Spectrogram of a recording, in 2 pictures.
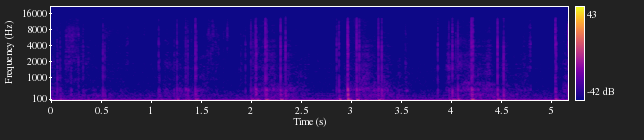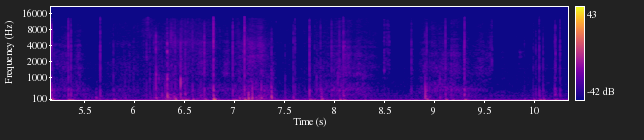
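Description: Short-nailed fingertips of both hands tap and scratch the glossy, colourful card cover of a thick paperback book, a solid stack of paper lying flat on a purple yoga mat. Quick, dry taps and soft scratching strokes come in uneven bursts, building to a busier patch in the middle. A steady low hum runs underneath throughout.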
